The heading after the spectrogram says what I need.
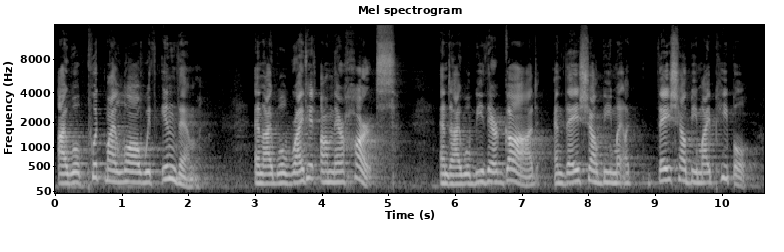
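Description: A man leading a church service, praying and reading scripture in a measured, formal voice, heard with a cathedral echo. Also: high-pitched, pushed and bright. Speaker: pastor leading worship. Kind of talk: liturgical prayer and scripture reading. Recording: long church reverb.

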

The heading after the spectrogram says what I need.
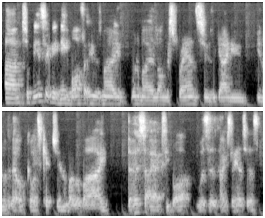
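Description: A middle-aged man with a low voice tells a rowdy story as an interview guest. He swears freely and chuckles his way through it, with faint music underneath. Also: fairly even intonation, fairly quick, muffled recording. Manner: profane, laughing storyteller. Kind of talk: casual anecdote telling.

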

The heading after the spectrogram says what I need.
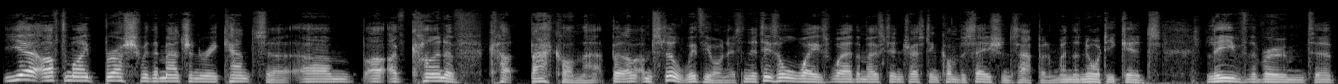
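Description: A man talks as a podcast guest in a mid-pitched voice, stumbling over words and restarting often. His humour is dry. The recording is close and dead, with no room sound. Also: moderate pace, a little mellow, no echo. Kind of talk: casual chat.

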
